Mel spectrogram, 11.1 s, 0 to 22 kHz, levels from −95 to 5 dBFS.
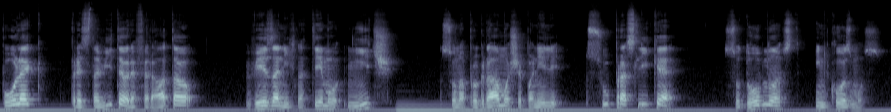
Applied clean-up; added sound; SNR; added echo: none; Bass guitar; 16 dB; none.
